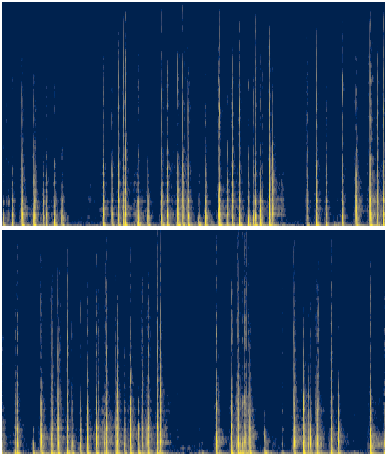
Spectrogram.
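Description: Long nails tap rapidly across the lid of a flat, light, hollow wooden cigar box, moving over the top. The result is quick bursts of crisp, dry clicks with a faint hollow knock, separated by short pauses.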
